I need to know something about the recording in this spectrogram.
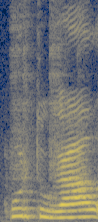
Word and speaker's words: Portugal: Portugal and Moreno, we have their closed kind of pronunciation of the O.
